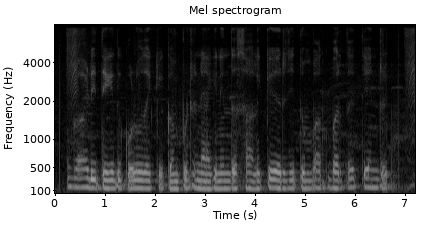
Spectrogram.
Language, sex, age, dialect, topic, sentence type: Kannada, male, 18-24, Dharwad Kannada, banking, question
